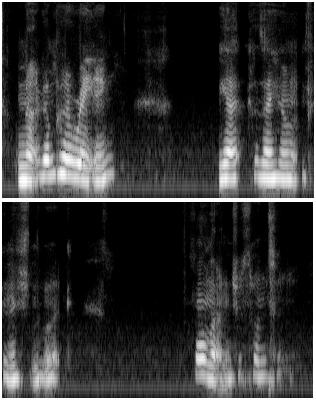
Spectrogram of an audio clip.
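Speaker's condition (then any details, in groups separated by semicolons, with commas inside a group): Cerebral palsy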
